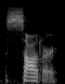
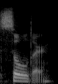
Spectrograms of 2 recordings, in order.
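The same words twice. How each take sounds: First: The word is said without an L sound. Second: The word is said with an L sound. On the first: This is the American pronunciation. "the Americans pronounce it as solder" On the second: This is the Irish and British pronunciation. "as a person in Ireland, I say the word solder. I'm not saying it incorrectly"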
